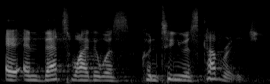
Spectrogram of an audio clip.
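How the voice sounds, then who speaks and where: A woman moderating a panel discussion, asking questions in a measured, thoughtful way. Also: medium pitch.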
